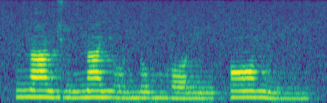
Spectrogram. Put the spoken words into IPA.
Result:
n ã˦ ɡ i˧ n ã˦ j u˧ n u˧ m o˧ ɾ ĩ˧ | ɔ̃˦ n i˧

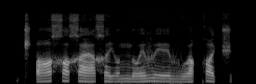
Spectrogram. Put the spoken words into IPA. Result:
t͡ʃʼ ɑ χ ʌ χ æː χ iː o̯ n ʊ e̯ v ɪː v ʊ q ʊ t͡ʃ

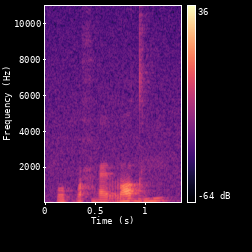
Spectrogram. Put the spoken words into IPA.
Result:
o kʷ i ħ ɦ æ r ɒ d i

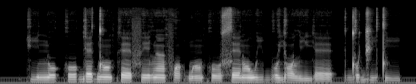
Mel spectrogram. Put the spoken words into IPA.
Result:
k i˨ n o˨ k o˨˦ ɡ ɛ˧ d ɔ̃˧ k ɛ˨ f e˨˦ l ã˧ f ɔ˨ ɡ͡b ɔ̃˨˦ k o˧ s ɛ˦ ɾ ɔ̃˦ w i˦ b o˦ j ɔ˦˨ l i˨ j ɛ˨ | d o˧ d͡ʒ i˨ t i˨

